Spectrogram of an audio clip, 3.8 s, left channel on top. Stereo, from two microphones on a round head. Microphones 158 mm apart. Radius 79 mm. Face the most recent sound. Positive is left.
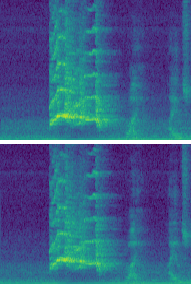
turn(degrees=-65)  # may be behind; listen again after turning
